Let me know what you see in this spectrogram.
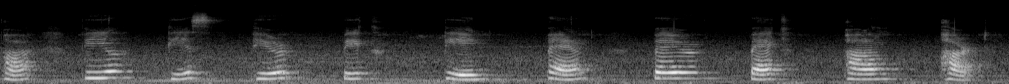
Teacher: Voiceless bilabial stop sound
